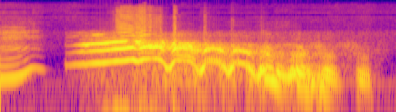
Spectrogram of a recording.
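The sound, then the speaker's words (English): Someone imitates a horse's whinny with their voice: a brief rising call, then a long wavering, trembling neigh that fades out, fairly loud, with no other sounds around it. “I mean, that's a good horse sound.”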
